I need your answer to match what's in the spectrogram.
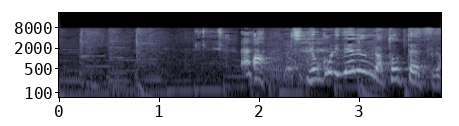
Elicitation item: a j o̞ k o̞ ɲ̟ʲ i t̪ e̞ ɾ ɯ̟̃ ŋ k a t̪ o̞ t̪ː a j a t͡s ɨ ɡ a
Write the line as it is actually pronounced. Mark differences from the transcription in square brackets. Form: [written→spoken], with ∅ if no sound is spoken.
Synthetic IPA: a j o̞ k o̞ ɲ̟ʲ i [t̪→d̪] e̞ ɾ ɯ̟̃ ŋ [k→ɡ] a t̪ o̞ t̪ː a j a t͡s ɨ ɡ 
